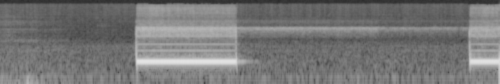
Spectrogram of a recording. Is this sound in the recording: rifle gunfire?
no

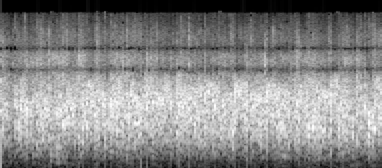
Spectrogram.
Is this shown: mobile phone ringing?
no

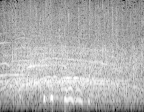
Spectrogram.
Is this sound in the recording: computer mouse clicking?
no

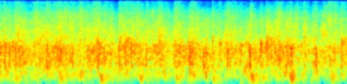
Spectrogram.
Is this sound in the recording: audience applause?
yes

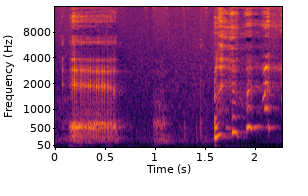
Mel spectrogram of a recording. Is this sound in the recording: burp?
yes

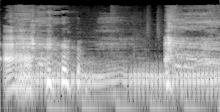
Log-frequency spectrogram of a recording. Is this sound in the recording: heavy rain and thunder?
no

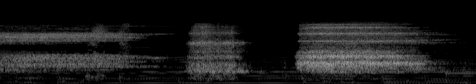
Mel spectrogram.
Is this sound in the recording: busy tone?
no

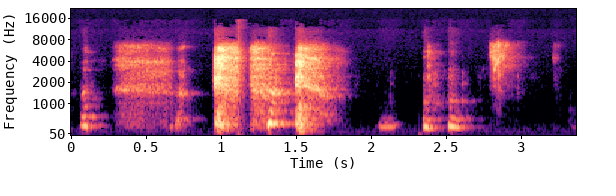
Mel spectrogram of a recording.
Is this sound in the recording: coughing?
yes

